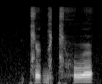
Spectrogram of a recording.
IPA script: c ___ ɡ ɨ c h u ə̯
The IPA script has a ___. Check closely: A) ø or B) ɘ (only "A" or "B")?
B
